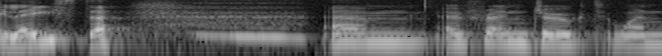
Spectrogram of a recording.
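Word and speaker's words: Leicester: Why do they spell a word with so many letters only to pronounce half of them?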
